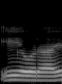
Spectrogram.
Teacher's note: कंठ तालव्य, जिसमें कंठ और ताल दोनों से टकराती है वायु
